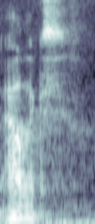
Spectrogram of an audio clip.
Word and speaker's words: Alyx: I wonder if Alex, it's spelled A-L-Y-X, by the way, Alex,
